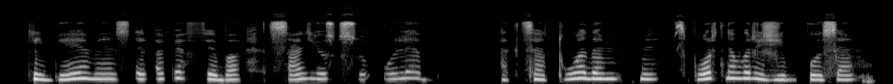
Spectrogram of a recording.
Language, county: Lithuanian, Kaunas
